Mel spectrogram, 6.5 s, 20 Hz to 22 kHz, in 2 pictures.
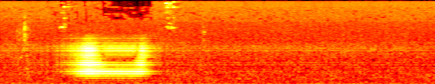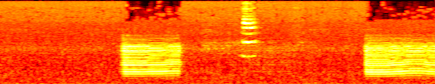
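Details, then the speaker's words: Philco 38-C7 tube radio before IF alignment: short whistling tone bursts every couple of seconds, one sweeping upward, as it hears a sweep ending at 500 kHz, off its dial; owner suspects the dial is so far off it tunes into its own IF range. "How can this radio hear the sweep? The sweep is ending at 500. 500 is not even on the scale. 500 is down here. How can it hear it? This dial is so far off that in fact the radio is tuning down into its own IF range."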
